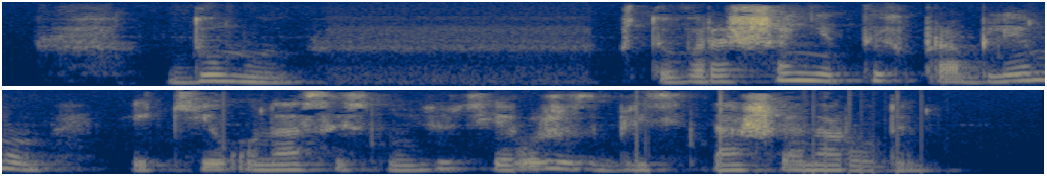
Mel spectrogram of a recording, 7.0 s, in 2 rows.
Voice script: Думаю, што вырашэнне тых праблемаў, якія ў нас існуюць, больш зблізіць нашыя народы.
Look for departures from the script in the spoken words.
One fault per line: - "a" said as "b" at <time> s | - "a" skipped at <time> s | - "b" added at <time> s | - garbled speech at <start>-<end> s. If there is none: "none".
none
